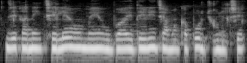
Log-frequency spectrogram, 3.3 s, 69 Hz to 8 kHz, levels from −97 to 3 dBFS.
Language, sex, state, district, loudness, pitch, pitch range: Bengali, female, West Bengal, Jhargram, -19 LUFS, 215 Hz, 205-220 Hz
